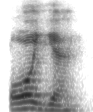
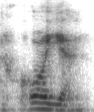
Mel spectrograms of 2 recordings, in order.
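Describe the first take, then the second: First: Hoya with a silent h; Spanish pronunciation. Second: Hoya with the h sounded; English pronunciation. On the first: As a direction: say Hoya as oya, no h. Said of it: "not Hoya". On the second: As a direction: say Hoya with a clear h. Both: Shown as a demonstration.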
